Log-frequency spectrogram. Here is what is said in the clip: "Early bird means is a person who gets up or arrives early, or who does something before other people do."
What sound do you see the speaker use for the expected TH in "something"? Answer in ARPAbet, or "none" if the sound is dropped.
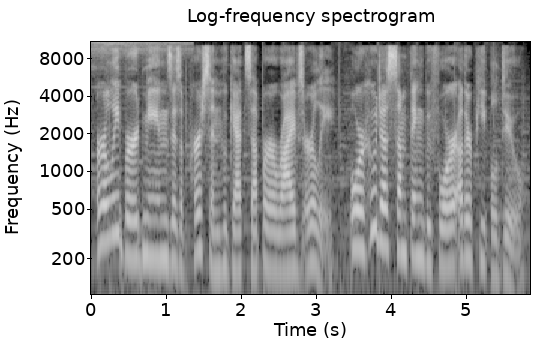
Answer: TH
